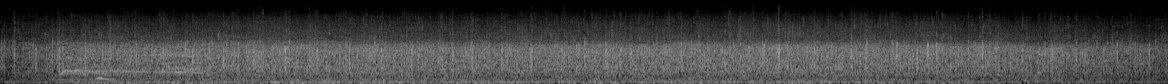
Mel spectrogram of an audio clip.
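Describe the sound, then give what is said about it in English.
Concert audience at a Cornell afternoon performance applauding a composer whose piece is on the program: sustained, even clapping from many hands that keeps a steady, moderate level for the whole stretch. “It's not every day that you get to have a composer in the audience who composed a piece on the program, so let's hear it for Ji-hyun Kim.”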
